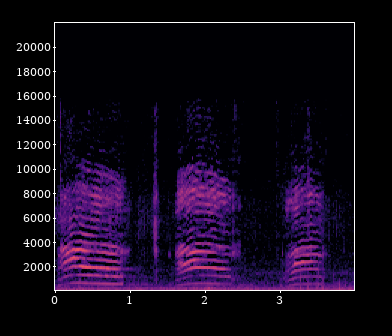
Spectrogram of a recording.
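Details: Hungry stray cat giving three long, clear meows about one and a half seconds apart, bright and harmonic, over low background hum.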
